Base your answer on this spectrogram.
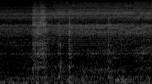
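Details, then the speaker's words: Short steady hiss of escaping air as a veterinary dental unit's holding tank drain valve, with the unit shut off, is opened to release condensed air and moisture, done daily. "and what this does is that it pulls out all the air that's been condensed into the tank and you drain that at the end of each day"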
